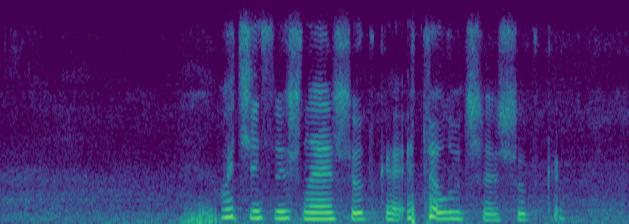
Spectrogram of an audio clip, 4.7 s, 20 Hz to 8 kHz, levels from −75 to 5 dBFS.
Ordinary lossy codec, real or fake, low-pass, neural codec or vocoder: Opus, 32 kbps; real; 7.2 kHz; none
